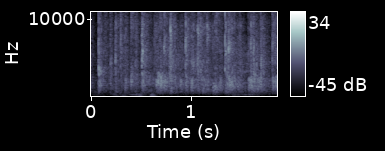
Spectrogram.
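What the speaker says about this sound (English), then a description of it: "I'd like you all to please clap once more for our guest" Listeners clap for a guest speaker at a Seton Hall Institute for Communication and Religion event, producing a steady, moderately loud patter of hands with a voice audible underneath.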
